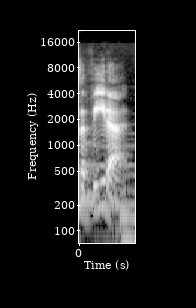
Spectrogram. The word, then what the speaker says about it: Evita: say my name right they kept on calling me a but I'm like no it's Evita there's a V not a D and after like the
